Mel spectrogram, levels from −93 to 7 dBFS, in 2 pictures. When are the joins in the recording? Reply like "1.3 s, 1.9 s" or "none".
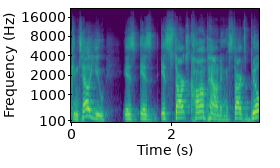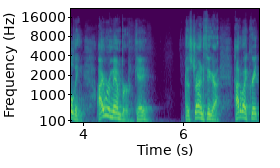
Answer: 5.0 s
